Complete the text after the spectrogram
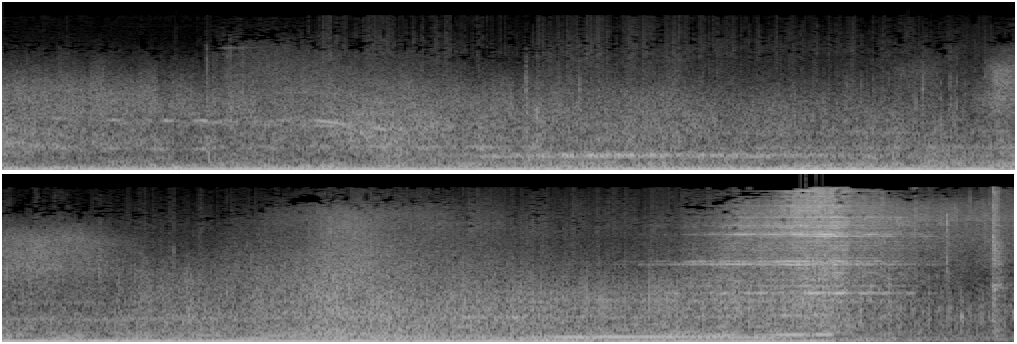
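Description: Loud explosions boom and rumble one after another.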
